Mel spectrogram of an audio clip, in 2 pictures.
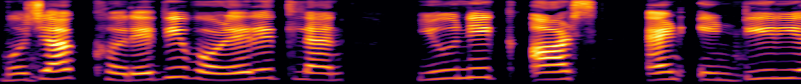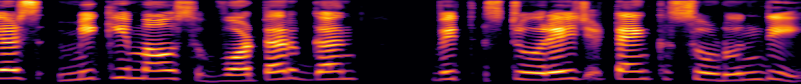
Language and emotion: Goan Konkani, neutral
